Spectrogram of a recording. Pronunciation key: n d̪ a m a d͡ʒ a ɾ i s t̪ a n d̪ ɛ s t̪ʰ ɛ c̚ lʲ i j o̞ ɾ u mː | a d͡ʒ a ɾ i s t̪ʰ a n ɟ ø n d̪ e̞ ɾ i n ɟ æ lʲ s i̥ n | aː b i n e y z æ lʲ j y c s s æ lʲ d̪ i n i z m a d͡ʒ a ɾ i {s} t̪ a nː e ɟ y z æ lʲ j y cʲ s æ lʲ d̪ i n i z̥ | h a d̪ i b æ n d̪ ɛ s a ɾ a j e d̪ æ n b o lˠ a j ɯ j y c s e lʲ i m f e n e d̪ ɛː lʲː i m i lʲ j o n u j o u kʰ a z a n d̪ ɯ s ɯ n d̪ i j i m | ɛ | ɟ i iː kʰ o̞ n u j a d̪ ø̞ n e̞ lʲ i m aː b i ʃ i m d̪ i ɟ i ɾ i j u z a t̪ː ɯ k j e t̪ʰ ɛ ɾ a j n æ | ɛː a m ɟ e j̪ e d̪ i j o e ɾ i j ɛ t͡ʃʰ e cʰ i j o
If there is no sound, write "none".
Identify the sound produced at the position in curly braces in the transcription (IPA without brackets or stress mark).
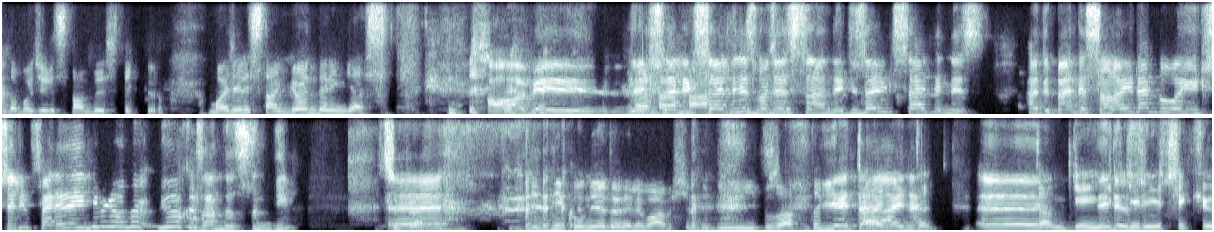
s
